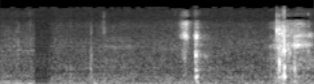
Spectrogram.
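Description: Quiet hall room tone with two short, sudden breathy noises in the second half, the louder one just before speech starts again.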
